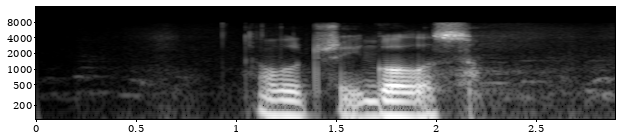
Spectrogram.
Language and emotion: Russian, neutral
